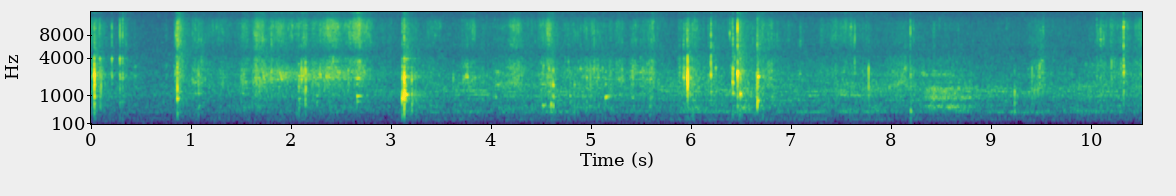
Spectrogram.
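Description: Quiet knife work on dry kindling: a large blade scraping and shaving along thin sticks, with a few light, sharp knocks of the blade against the wood, the clearest about three seconds in and around six seconds in.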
